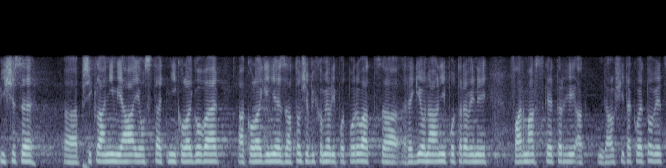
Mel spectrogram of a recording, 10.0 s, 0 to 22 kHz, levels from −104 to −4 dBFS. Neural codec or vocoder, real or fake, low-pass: none; real; 5.4 kHz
